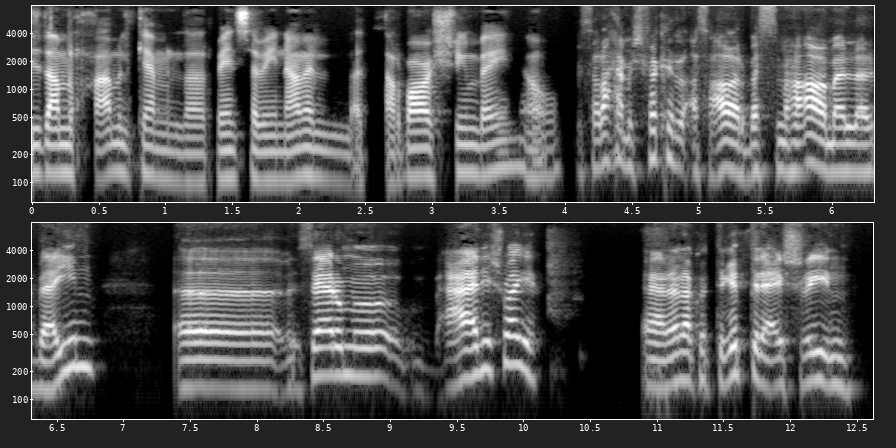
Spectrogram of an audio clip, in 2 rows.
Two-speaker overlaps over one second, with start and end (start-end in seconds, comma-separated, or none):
none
